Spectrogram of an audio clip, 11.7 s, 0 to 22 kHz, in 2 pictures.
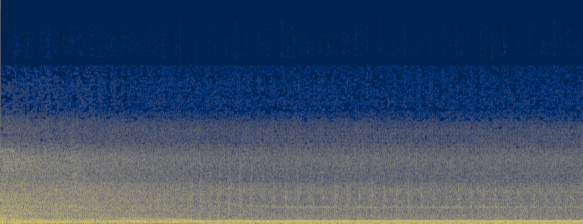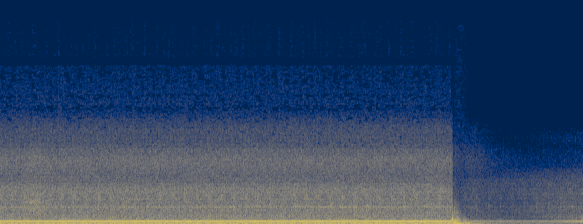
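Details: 2001 BMW E38 740i V8 after timing chain guide replacement, resealed VANOS units and a reconnected air hose: fires and settles into a smooth, steady idle with no ticking, then shuts off cleanly; normal running.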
